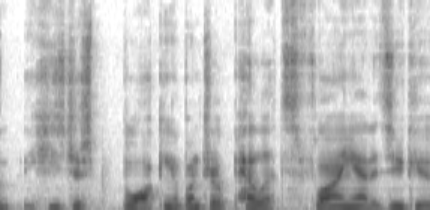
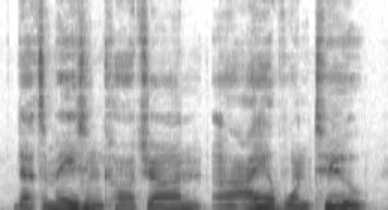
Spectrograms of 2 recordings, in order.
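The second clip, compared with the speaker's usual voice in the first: put-on much higher and louder, childlike excitement; excited little Izuku; 8 semitones higher, 3 dB louder than usual. Izuku tells Kacchan he has a quirk too, high and excited. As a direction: proudly announce his own quirk.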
